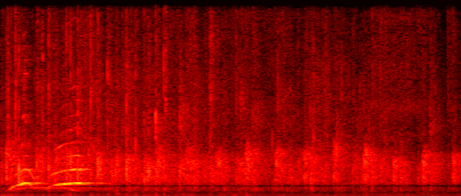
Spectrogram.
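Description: A church audience on a Sunday morning claps steadily for several seconds to welcome people to the stage. It is a dense, even patter of many hands, with a brief rising whistle or cheer near the start.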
